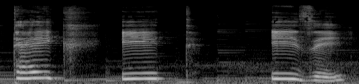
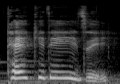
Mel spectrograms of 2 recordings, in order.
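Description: First: The phrase is said slowly. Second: The phrase is said quickly. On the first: "はじめはゆっくりです。" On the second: "次に早く言ってみましょう。"

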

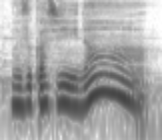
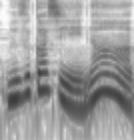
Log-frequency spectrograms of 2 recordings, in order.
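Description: First: It has a flatter intonation with little mouth movement. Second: It has a strongly rising and falling Osaka intonation. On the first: "でもあの宮津弁は難しいな" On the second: "関西の人だったらとか大阪の人だったら難しいなとか言うと思う"

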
